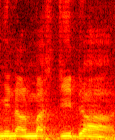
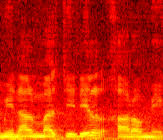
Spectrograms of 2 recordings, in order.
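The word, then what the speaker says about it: مِنَ الْمَسْجِدِ الْحَرَامِ: binal Masjidil Harom yg tidak main almasjidu tidak Minal masjida tapi Minal Masjidil Harom kanan Mini huruf hop Fathur kasrah jadi setelah huruf Mini mesti kasrah bacanya ini buktinya dalam Alquran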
